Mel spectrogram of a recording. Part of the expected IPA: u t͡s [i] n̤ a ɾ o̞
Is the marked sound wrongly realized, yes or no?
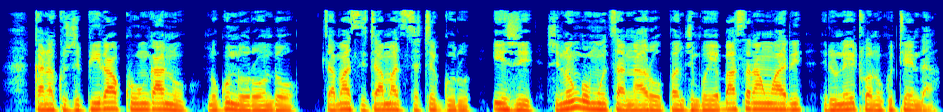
yes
